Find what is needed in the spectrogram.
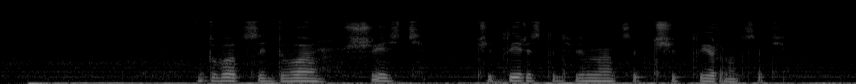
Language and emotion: Russian, sad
